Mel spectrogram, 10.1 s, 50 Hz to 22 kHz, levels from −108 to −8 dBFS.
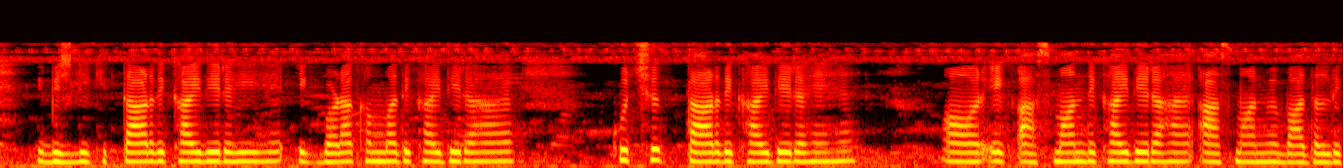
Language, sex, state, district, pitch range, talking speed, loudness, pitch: Hindi, female, Uttar Pradesh, Jyotiba Phule Nagar, 210-215 Hz, 190 wpm, -37 LUFS, 215 Hz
